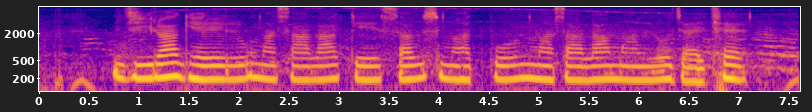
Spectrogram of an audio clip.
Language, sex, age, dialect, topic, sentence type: Maithili, female, 18-24, Angika, agriculture, statement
